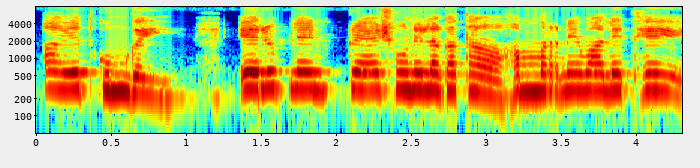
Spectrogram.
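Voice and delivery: hammed-up alarm, drawing out the ending; mocking a sensational thumbnail; mock dramatic. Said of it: "ये thumbnail में क्या लगाएगी".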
